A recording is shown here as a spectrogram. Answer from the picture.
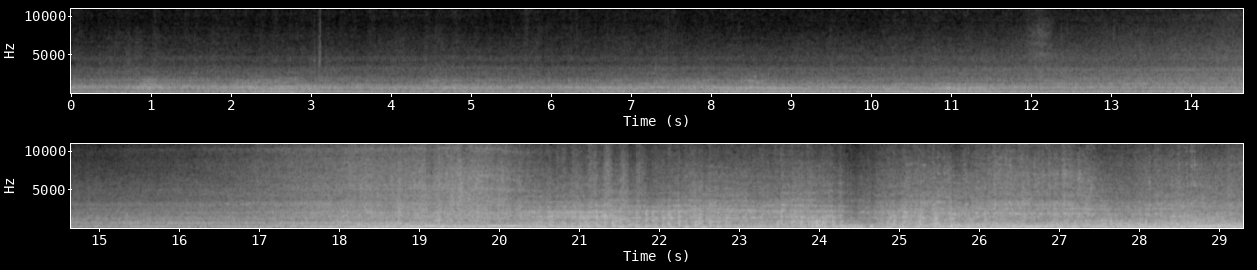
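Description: Freight train, hauled by an electric locomotive, approaching and passing close by. It grows steadily louder for the first half, then the wagons' wheels clatter rhythmically over the rail joints as they roll past.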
